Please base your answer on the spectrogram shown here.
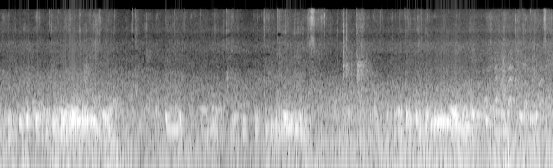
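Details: Domestic pigeons kept at home give two clear bursts of deep, throaty cooing, one early and one late, with quieter wavering coos between them and a faint tap in the middle.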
